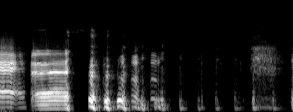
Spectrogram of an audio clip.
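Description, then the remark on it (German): A person imitates a goat's bleat with two long, wavering nasal calls, followed by a stretch of rapid, choppy vocal sounds and another brief bleat-like cry near the end. “Nee, dann mache ich immer so eine Ziege, so bäh.”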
